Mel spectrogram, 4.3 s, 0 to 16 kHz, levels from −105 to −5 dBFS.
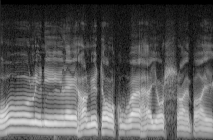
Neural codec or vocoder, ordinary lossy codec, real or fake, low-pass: none; none; real; 14.4 kHz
